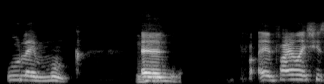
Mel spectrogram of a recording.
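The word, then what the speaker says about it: Ole Munch: And he does tell her how his name is pronounced. It's Ule Munk.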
